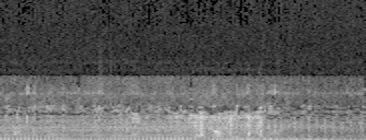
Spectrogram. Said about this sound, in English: Hey! Hey, man, turn the lawnmower off!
